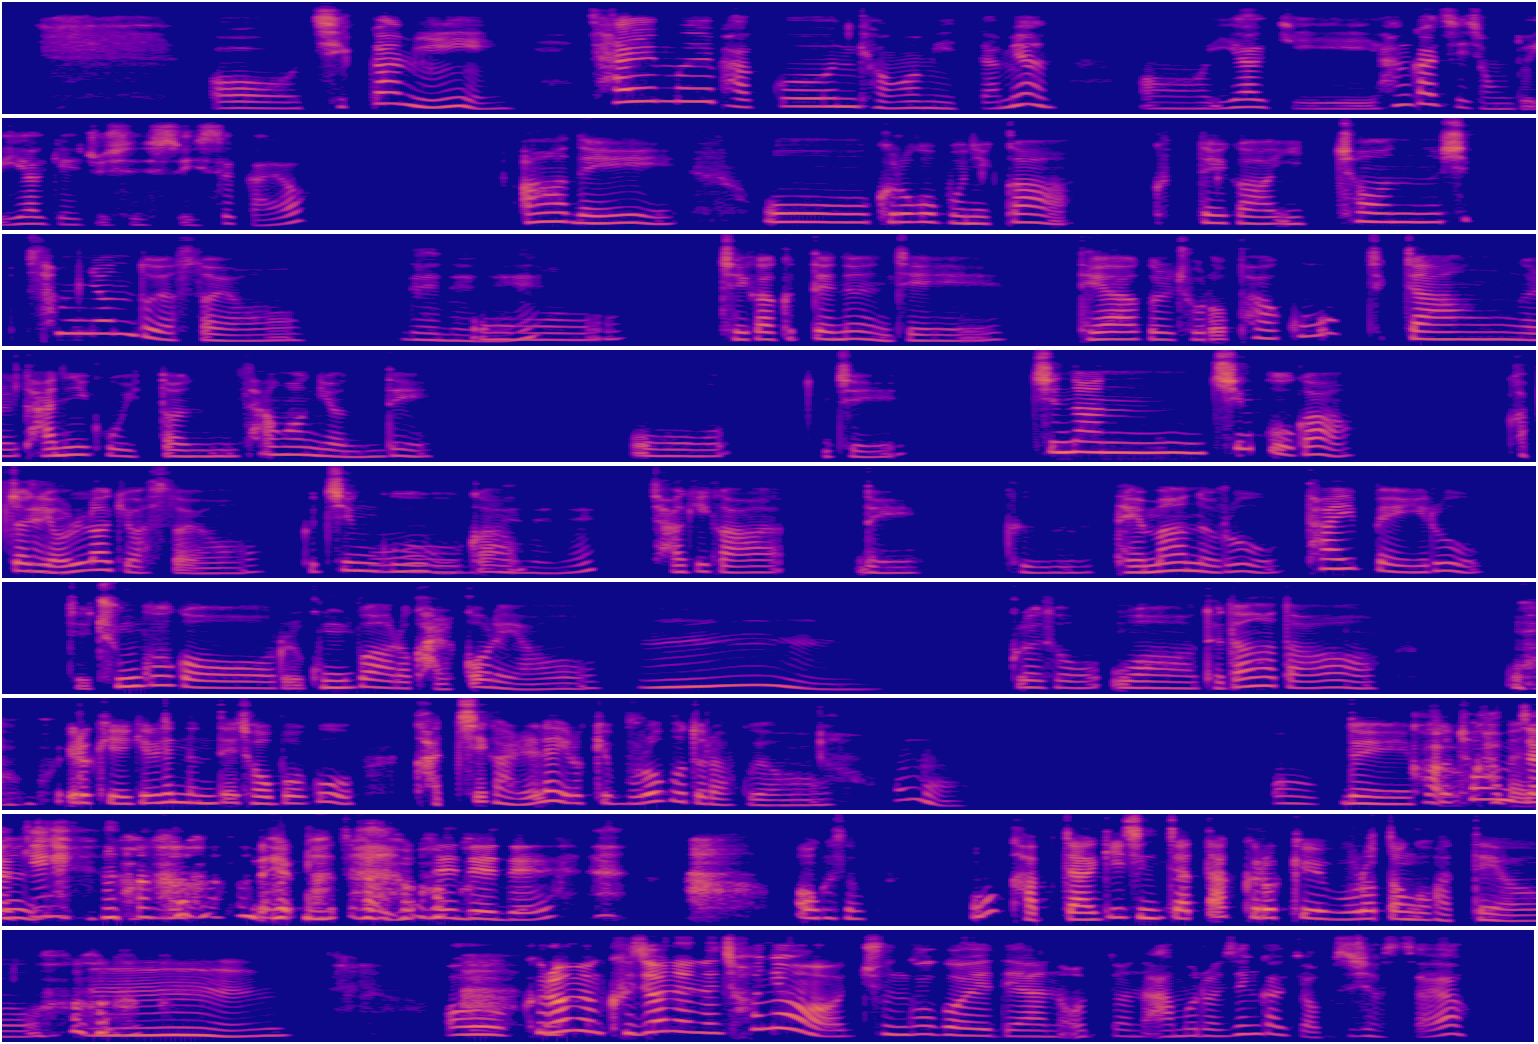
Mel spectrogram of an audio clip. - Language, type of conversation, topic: Korean, podcast, 직감이 삶을 바꾼 경험이 있으신가요?
- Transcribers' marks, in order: laugh; gasp; laugh; laughing while speaking: "네. 맞아요"; laugh; laugh; other background noise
